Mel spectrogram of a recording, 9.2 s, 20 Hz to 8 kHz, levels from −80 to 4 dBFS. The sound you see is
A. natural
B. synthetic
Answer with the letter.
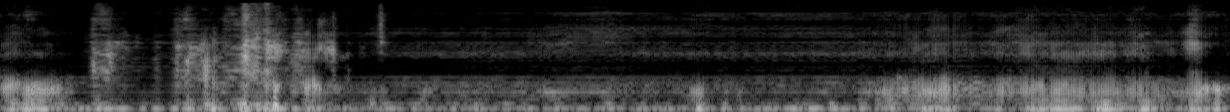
B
